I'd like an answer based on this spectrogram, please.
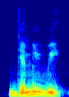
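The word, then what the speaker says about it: demi-muid: Demi we doesn't sound anything like is spelled d e m i m u i d.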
